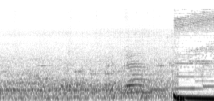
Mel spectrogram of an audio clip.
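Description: Subway station ambience: a steady low rumble and hum of a busy underground concourse, with a brief voice in the middle. Near the end it cuts off suddenly and background music with deep bass notes starts.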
